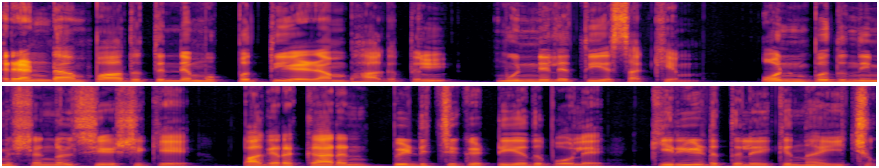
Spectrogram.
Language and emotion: Malayalam, neutral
